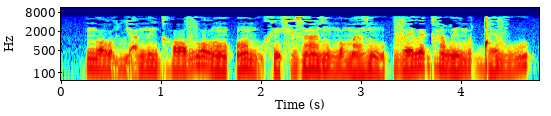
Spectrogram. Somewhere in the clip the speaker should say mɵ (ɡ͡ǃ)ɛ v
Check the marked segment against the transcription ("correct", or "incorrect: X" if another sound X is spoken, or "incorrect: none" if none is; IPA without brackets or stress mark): correct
